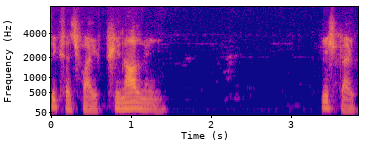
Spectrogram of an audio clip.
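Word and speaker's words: phenolphthalein: course में व है फिनाल फ लीन तो फिना लीन बोलते हैं लेकिन स्पेलिंग ध्यान रखिएगा फिनाल फ लीन है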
